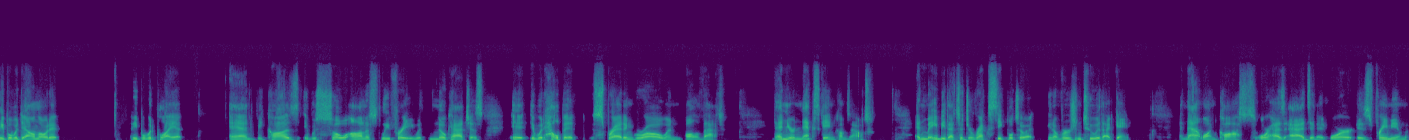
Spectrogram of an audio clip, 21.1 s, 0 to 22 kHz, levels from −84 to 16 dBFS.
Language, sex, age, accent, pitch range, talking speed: English, male, 40-59, American, 110-140 Hz, 180 wpm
